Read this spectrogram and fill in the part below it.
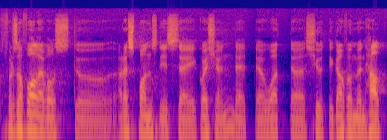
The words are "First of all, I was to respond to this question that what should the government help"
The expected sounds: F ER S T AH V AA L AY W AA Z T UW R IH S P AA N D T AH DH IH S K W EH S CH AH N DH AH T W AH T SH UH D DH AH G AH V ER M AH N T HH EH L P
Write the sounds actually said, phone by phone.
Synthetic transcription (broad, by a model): F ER S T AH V AA L AY W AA S T UW R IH S P AA N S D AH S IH K W EH S CH AH N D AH T W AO T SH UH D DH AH G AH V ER M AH N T HH EH L P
